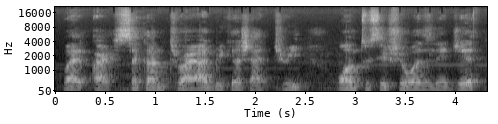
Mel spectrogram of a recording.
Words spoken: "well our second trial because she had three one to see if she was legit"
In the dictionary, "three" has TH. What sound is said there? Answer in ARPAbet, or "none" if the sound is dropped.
T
